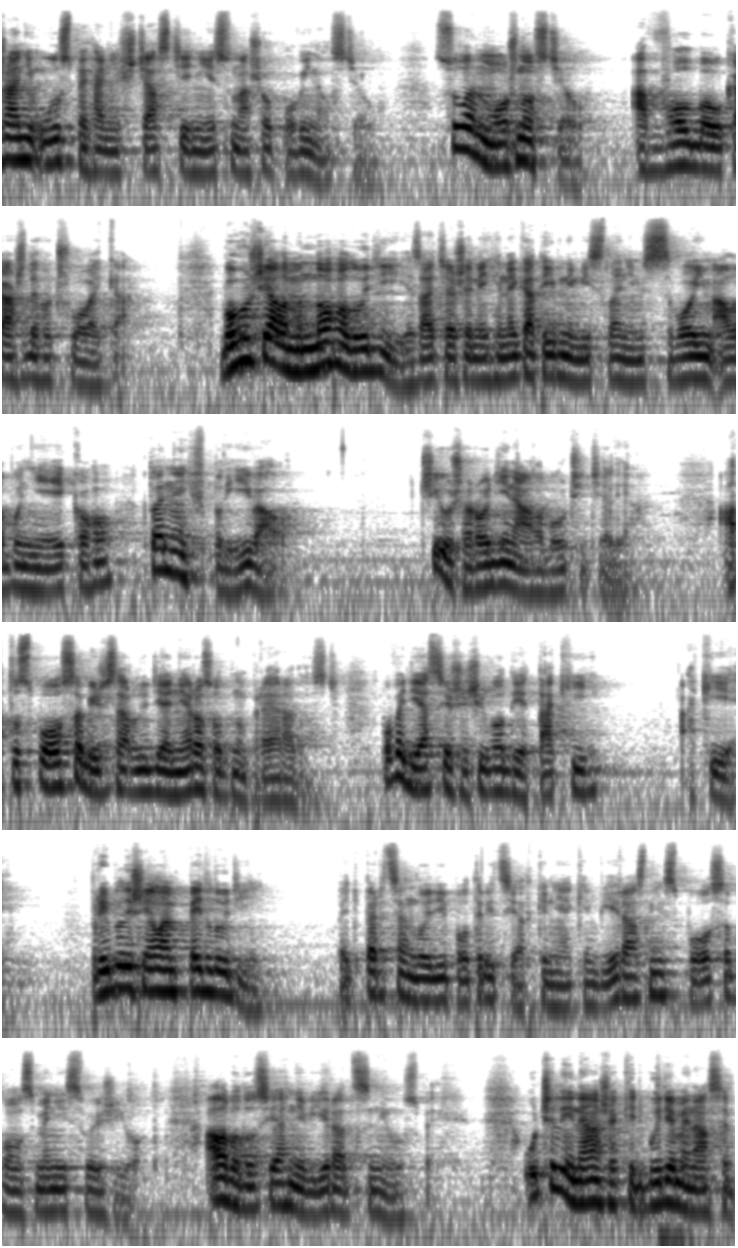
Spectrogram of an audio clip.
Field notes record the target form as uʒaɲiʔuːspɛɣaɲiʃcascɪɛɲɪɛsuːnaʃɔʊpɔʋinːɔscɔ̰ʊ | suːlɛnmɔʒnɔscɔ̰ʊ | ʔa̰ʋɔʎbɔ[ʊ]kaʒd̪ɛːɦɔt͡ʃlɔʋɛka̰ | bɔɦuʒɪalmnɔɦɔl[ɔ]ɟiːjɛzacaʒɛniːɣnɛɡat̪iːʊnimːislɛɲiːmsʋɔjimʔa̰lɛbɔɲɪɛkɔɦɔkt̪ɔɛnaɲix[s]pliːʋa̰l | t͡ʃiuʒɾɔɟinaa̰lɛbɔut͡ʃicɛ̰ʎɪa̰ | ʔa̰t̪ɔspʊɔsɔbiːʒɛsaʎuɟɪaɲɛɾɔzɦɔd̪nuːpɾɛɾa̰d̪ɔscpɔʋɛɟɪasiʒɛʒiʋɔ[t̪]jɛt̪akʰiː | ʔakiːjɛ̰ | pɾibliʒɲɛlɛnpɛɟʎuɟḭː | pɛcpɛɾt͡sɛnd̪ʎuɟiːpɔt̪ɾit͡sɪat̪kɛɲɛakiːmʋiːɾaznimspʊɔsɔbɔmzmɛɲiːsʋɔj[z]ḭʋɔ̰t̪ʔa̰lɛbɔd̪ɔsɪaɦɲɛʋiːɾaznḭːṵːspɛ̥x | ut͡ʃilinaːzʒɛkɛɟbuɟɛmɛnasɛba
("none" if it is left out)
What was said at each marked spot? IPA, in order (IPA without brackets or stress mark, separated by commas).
ʊ, u, f, d̪, ʒ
